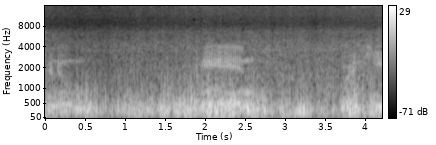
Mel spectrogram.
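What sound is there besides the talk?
wind on a cold windy afternoon at the beach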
